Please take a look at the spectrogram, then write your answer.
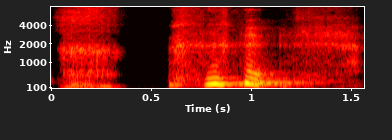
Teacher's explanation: instead of doing g we try to scrape it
